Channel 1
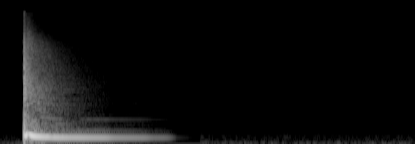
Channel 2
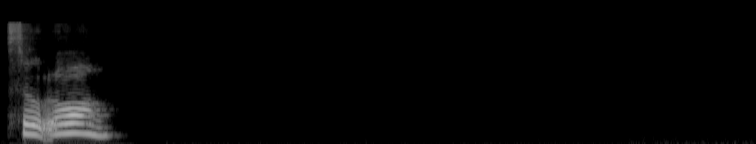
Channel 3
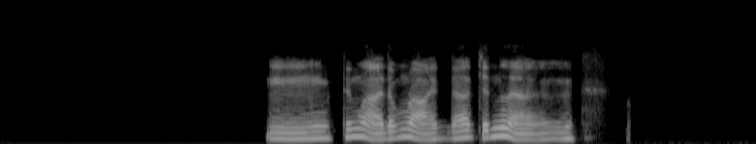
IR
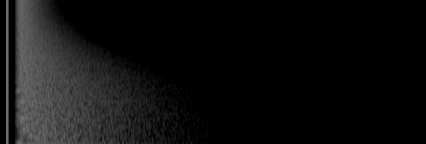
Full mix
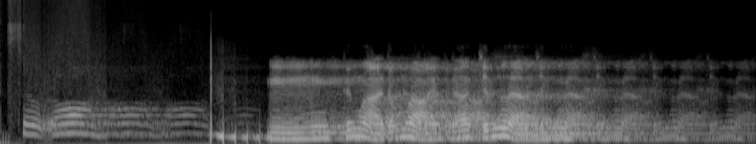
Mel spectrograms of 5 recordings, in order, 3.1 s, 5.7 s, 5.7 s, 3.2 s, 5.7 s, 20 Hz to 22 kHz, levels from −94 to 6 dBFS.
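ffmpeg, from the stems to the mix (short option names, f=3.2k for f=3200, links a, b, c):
-filter_complex "[0:a]aeval=exprs='val(0)*pow(10,-28*if(lt(mod(-11*n/s,1),2*abs(-11)/1000),1-mod(-11*n/s,1)/(2*abs(-11)/1000),(mod(-11*n/s,1)-2*abs(-11)/1000)/(1-2*abs(-11)/1000))/20)':c=same,adelay=1400,volume=-9dB,asplit=2[a][b];[b]volume=-22.5dB[c];[1:a]acrusher=bits=8:dc=4:mix=0:aa=0.000001,aeval=exprs='val(0)+0.000501*(sin(2*PI*50*n/s)+sin(2*PI*2*50*n/s)/2+sin(2*PI*3*50*n/s)/3+sin(2*PI*4*50*n/s)/4+sin(2*PI*5*50*n/s)/5)':c=same,volume=-12dB,asplit=4[d][e][f][g];[e]volume=-12.5dB[h];[f]volume=-13.5dB[i];[2:a]volume=1dB,asplit=3[j][k][l];[k]volume=-8.5dB[m];[l]volume=-6.5dB[n];[g]apad=whole_len=199090[o];[a][o]sidechaincompress=threshold=-57dB:ratio=8:attack=16:release=925[p];[3:a]atrim=start_sample=2205[q];[c][h][m]amix=inputs=3:normalize=0[r];[r][q]afir=irnorm=-1:irlink=0[s];[i][n]amix=inputs=2:normalize=0,aecho=0:1:425|850|1275|1700|2125|2550|2975:1|0.48|0.23|0.111|0.0531|0.0255|0.0122[t];[p][d][j][s][t]amix=inputs=5:normalize=0,acompressor=mode=upward:threshold=-42dB:ratio=2.5"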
